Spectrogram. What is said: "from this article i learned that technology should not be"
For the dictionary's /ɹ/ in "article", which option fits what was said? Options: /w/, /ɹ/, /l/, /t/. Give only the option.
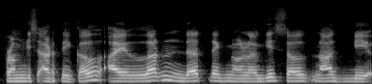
/ɹ/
